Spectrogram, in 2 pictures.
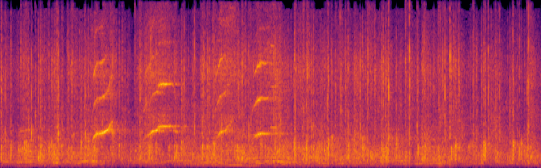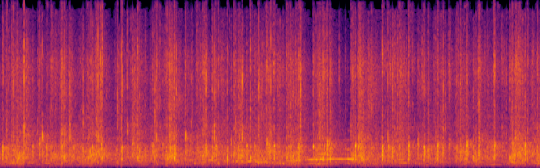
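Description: A crowd of men and women chatters and cheers in an echoing hall.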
